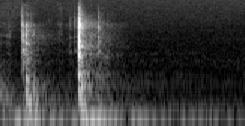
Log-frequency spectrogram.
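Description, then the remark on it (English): A phone is set down onto a charging stand that also holds post-its, making two quick hard thunks about a quarter second apart, followed by quiet low background noise. “But then I bought this other thing, which is like, see, I'm gonna put my phone on it right now.”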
